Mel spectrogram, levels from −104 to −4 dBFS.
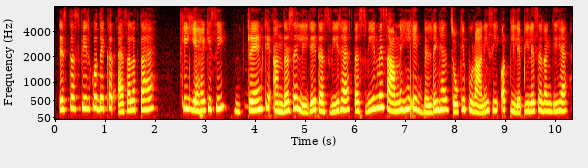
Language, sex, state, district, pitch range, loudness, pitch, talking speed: Hindi, female, Uttar Pradesh, Hamirpur, 225-280 Hz, -21 LUFS, 245 Hz, 205 wpm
